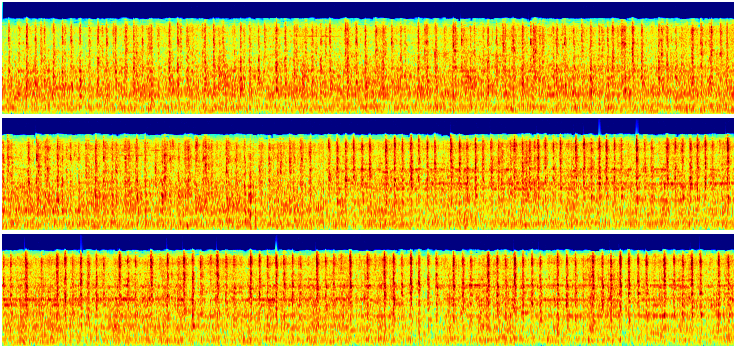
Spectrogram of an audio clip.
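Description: Engine of an antique Minneapolis Threshing Machine Co. tractor running under way, a fast, even beat of firing strokes.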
